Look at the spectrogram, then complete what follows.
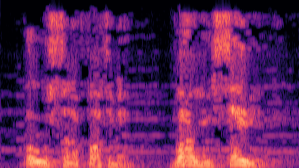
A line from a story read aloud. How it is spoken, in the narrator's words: Shame yelled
